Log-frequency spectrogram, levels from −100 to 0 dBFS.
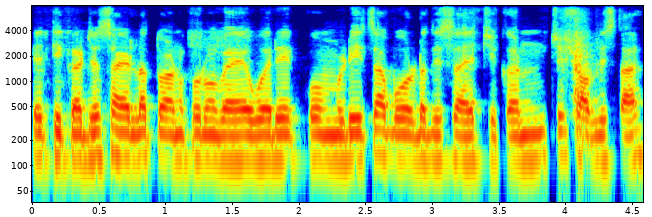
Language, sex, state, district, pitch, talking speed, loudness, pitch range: Marathi, male, Maharashtra, Pune, 120 Hz, 250 wpm, -18 LUFS, 115-125 Hz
